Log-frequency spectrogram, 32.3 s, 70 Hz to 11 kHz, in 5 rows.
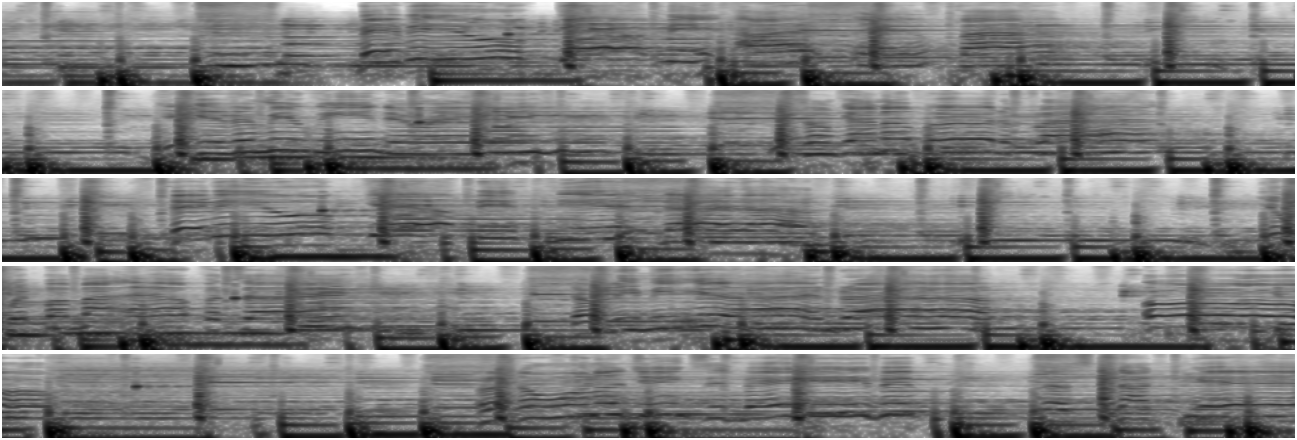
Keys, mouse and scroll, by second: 6.6 ctrl+s, 14.2 shift+click, 15.1-15.8 scroll down 2, 16.4 g, 18.2 scroll up 3, 19.3 ctrl+s, 21.8-24.0 scroll up 4, 25.4-28.1 drag, 28.1-29.2 scroll down 4, 29.2 scroll down 1, 29.5 ctrl+s, 30.4 scroll down 2, 31.5 ctrl+z.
